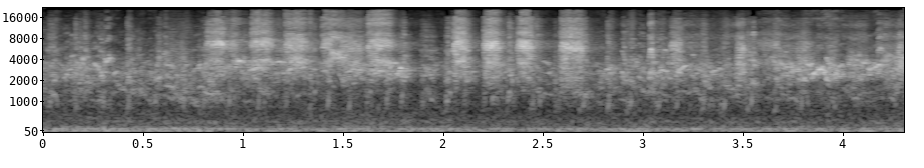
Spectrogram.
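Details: Breeding-stimulation calls of budgerigars: bright, very high chirps and sharp tweets in quick pulses over a constant bed of warbled chatter, several clear peaks around the middle.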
